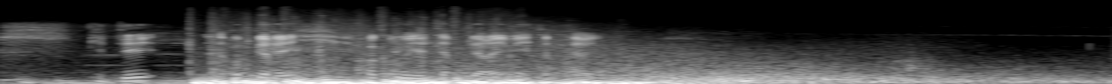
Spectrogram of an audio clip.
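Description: Heavy ship guns fire with a loud, deep boom that rumbles away.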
